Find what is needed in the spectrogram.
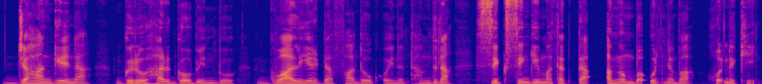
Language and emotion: Manipuri, neutral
